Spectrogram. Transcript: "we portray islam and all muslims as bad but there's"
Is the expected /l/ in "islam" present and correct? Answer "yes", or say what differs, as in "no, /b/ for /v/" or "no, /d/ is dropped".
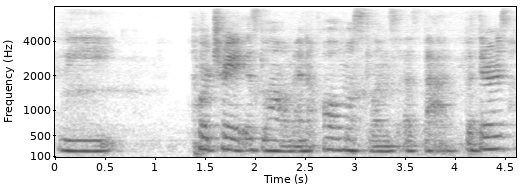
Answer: yes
